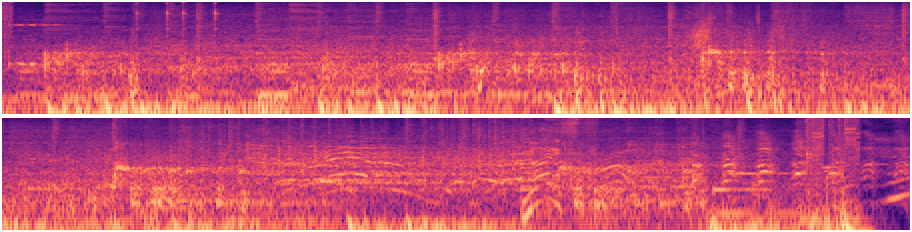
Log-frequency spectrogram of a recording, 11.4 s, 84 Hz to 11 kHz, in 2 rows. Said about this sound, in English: In 5th place for Dave Ranks, the sounds of different games in Wii Sports, it's bowling.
